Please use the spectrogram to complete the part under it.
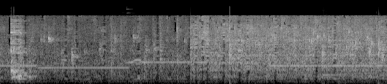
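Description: Two eggs frying in a pan give a steady bright sizzle that swells louder after a couple of seconds and continues evenly, close and alone without talk.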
